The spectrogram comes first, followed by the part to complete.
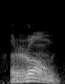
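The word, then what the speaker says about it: wrong: Is means है रॉन्ग। देखिए यहाँ भी डब्ल्यू हमारा साइलेंट होता है। ओके, अगर डब्ल्यू के बाद में आर आ रहा हो तो फिर डब्ल्यू साइलेंट हो जाता है।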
